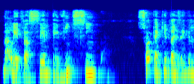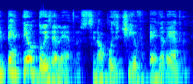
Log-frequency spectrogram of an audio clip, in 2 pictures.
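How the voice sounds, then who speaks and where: A man's voice: high-pitched, a little fast, darkish tone. A man with a Brazilian accent teaching a recorded lesson, explaining exercises step by step with repeated steps and frequent check-in questions. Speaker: chemistry teacher.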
